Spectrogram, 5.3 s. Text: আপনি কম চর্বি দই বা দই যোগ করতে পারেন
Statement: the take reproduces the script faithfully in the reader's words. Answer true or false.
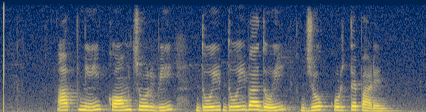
false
